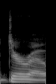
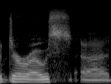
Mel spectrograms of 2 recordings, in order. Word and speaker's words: Duros: You see for a brief second, he is of that species, the Duro or Duros, depending on your pronunciation for that.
